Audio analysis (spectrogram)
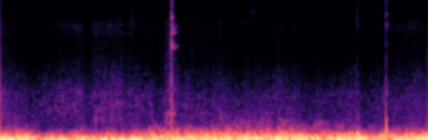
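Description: Steady wind buffeting the microphone on an open golf course at Tiverton, a continuous low roar with a couple of faint brief clicks, no voices.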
